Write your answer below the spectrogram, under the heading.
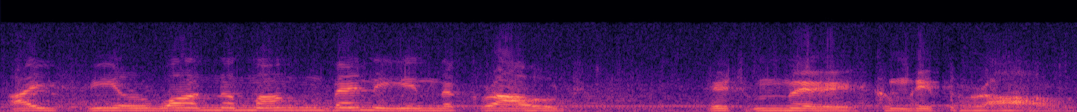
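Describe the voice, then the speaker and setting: Slow-speaking, humble immigrant, old radio. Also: male voice, on the high side, level tone, gravelly, music in the background. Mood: humble pride. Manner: slow, simple broken English. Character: humble, proud immigrant man learning through radio. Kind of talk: 1940s radio acting. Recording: noisy, dull 1940 radio recording.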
